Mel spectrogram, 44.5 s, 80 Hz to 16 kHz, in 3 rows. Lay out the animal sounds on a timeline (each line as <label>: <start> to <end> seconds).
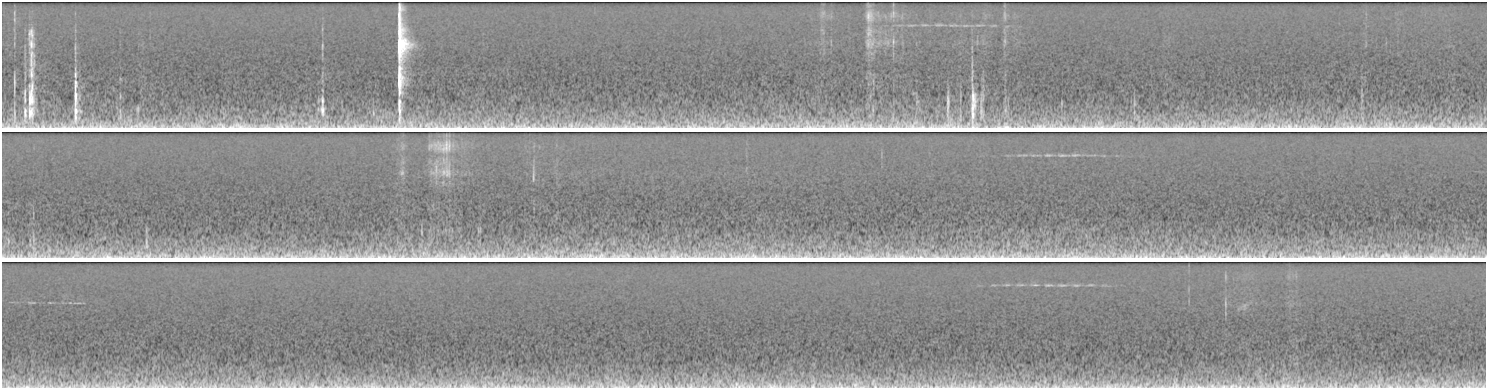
Blackpoll Warbler (Setophaga striata): 8.6 to 10.2 seconds
Blackpoll Warbler (Setophaga striata): 24.5 to 26.2 seconds
Yellow-rumped Warbler (Setophaga coronata): 29.5 to 30.7 seconds
Blackpoll Warbler (Setophaga striata): 39.3 to 41.2 seconds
